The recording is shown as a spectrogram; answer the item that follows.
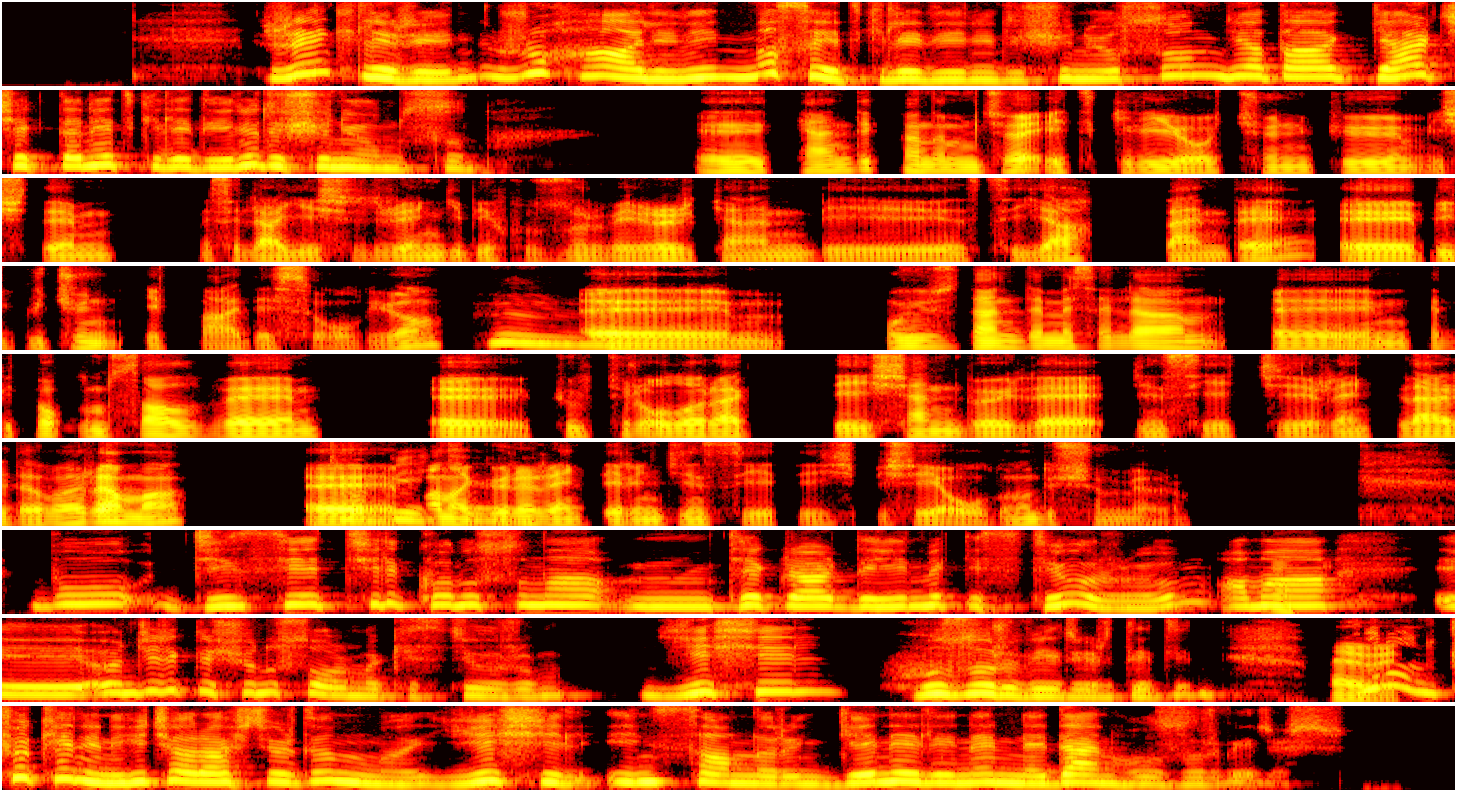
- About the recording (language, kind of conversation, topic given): Turkish, podcast, Renkler ruh halini nasıl etkiler?
- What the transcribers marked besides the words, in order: tapping; other background noise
